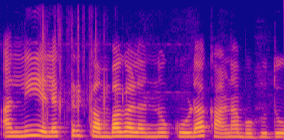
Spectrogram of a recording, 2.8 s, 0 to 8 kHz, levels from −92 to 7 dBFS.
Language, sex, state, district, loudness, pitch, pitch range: Kannada, female, Karnataka, Bangalore, -18 LUFS, 235 Hz, 225-245 Hz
